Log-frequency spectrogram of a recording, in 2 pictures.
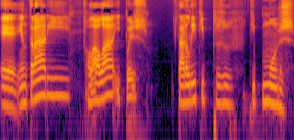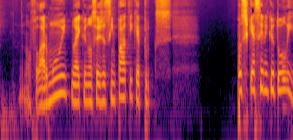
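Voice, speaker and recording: A fairly high-pitched man, fairly quick with lively intonation and long, frequent pauses, in a very clean, dry, close recording with a silent background and no echo. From Portugal, raised partly in Switzerland until age 10. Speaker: photographer. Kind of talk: casual interview.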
